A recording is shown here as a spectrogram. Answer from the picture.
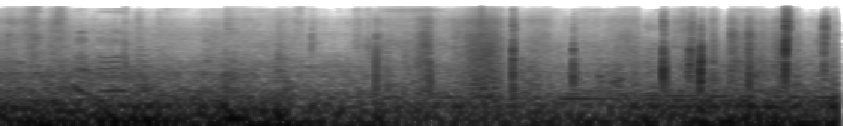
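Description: car interior

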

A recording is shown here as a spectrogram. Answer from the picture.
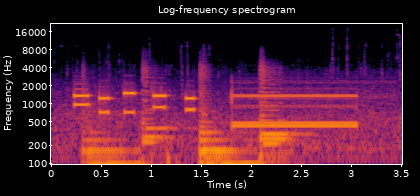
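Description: telephone dialing tones

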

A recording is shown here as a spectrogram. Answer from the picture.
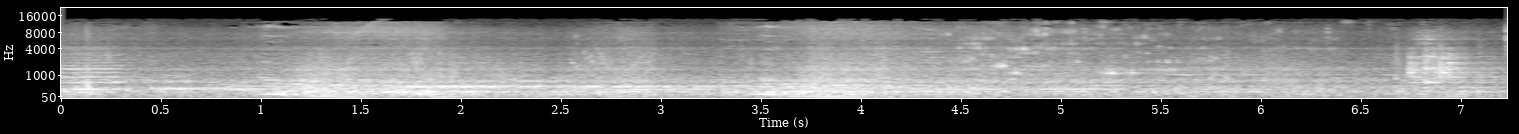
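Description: waterfall rushing water

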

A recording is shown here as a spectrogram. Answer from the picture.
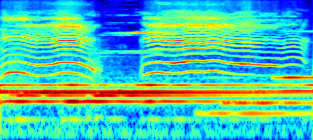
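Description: baby crying

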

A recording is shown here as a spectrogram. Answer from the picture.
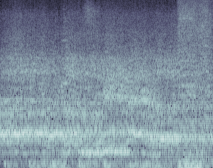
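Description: crowd shouting and cheering

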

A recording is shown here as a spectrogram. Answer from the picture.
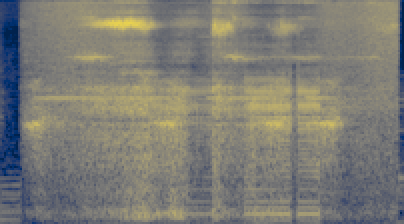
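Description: owl call

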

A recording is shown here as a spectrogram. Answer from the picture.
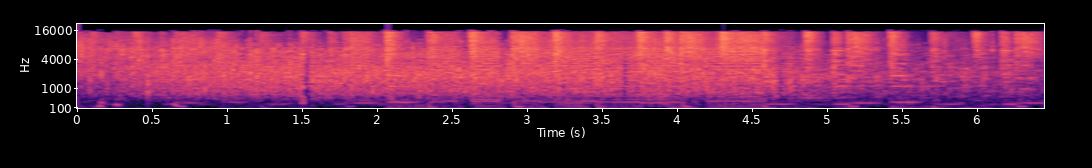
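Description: applause

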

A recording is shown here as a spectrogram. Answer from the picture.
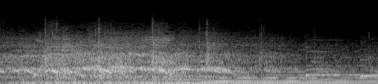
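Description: crowd cheering

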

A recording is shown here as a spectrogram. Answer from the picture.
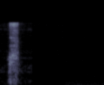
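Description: sneeze

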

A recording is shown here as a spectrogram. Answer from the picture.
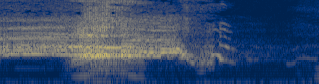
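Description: people screaming

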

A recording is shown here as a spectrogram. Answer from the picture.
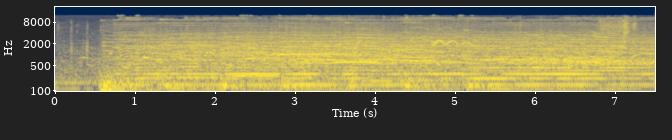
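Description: audience applause and cheering

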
